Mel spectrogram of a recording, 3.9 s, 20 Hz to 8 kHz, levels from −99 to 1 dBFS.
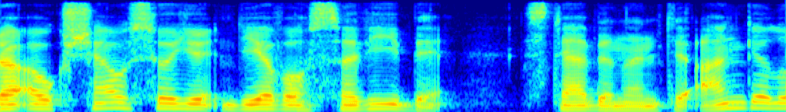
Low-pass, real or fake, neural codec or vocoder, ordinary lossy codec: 7.2 kHz; real; none; Opus, 64 kbps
